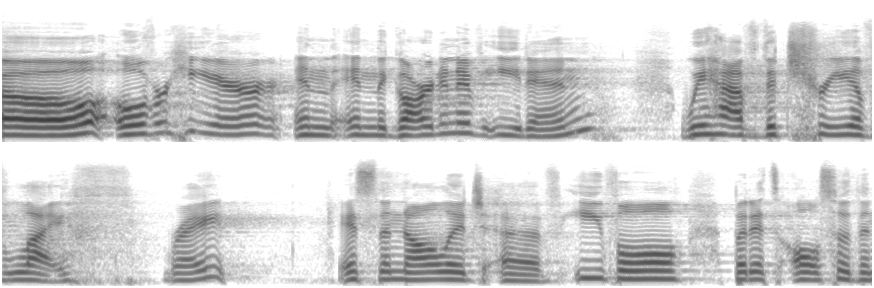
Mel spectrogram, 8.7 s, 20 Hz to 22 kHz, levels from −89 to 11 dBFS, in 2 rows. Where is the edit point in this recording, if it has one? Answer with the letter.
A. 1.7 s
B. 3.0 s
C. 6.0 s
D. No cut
C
